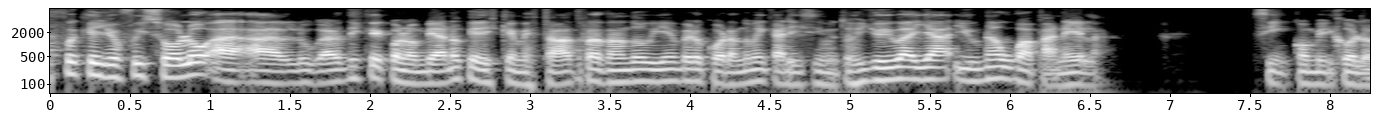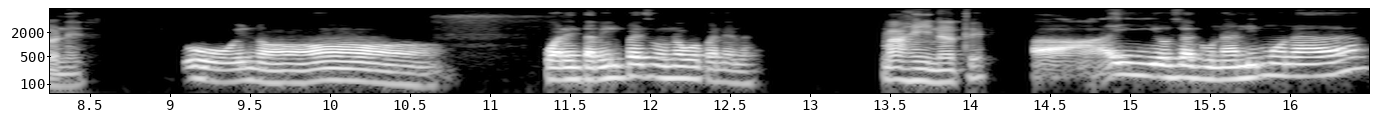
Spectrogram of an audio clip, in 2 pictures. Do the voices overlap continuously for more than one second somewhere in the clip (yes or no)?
no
